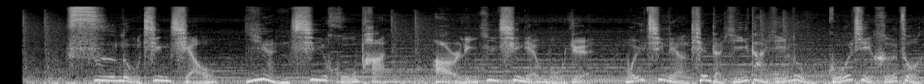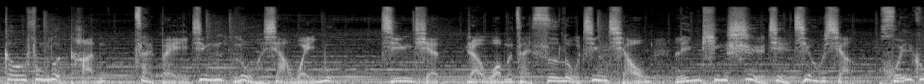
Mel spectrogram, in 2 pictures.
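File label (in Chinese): 男国大音-政府宣传片; 丝路金桥 一带一路国际合作高峰论坛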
